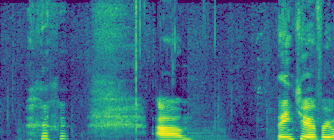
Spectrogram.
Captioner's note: chuckles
